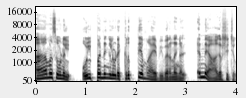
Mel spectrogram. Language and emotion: Malayalam, surprised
